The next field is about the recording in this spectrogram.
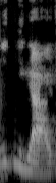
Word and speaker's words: ikigai: How do you pronounce it? It's a Japanese term. – Ikigai.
